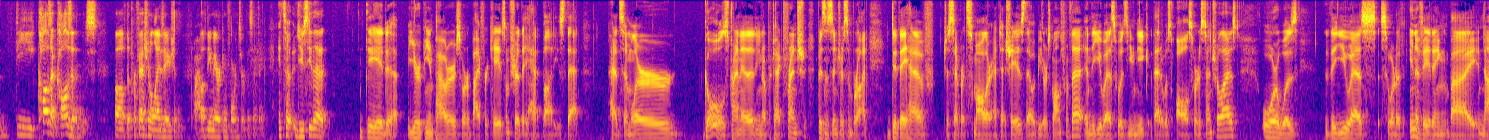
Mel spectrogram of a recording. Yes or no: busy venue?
no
